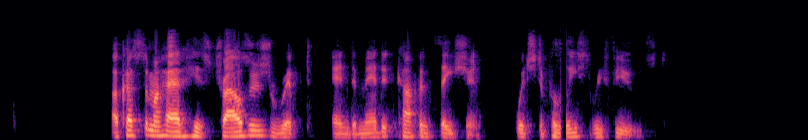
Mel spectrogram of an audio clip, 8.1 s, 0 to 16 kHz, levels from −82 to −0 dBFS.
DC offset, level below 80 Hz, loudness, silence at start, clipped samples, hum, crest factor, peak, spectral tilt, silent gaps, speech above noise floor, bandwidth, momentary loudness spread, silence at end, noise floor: under 0.1%; -48 dBFS; -21 LUFS; 1.1 s; under 0.1%; none; 20 dB; -2 dBFS; -7.5 dB/octave; 3.14-3.31 s, 4.86-5.15 s; over 69 dB; 7.2 kHz; 14 LU; 1.7 s; under -90 dBFS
